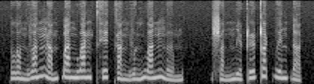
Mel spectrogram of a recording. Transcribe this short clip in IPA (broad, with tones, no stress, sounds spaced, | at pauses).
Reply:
l ɔ˨˩ n v a˧˥ n ŋ a˨˩˦ m ɓ a˧ n w a˧ ŋ t̪ʰ e˧˥ k a˨˩ ŋ v ə˨˩˦ ŋ w a˧˥ n ŋ əː˨˩˨ m | ʂ a˨˩˨ n m i˨˩ ə̯ ʈ ɨ˧˥ ə̯ ʈ a˦˥ k̚ v e˧ n ɗ a˨˩ k̚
